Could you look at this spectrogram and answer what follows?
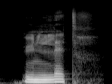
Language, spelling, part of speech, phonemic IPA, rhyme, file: French, lettre, noun, /lɛtʁ/, -ɛtʁ, Fr-lettre.ogg
- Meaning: 1. letter (written character) 2. letter (written message) 3. the literal meaning, the plain meaning of something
